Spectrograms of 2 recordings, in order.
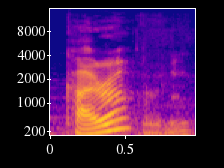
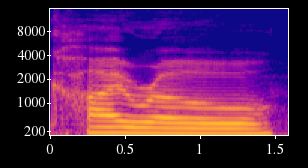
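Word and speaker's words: Cyroh: Cairo did though oh Cairo my brother is that spelled like Cairo is in Egypt uh c y r o h so like gyro it's like mckinsley but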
